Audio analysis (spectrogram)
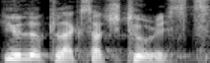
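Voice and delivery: put-on French accent throughout. Retelling what a man said beside the Eiffel Tower: French accent. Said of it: "in the French accent".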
